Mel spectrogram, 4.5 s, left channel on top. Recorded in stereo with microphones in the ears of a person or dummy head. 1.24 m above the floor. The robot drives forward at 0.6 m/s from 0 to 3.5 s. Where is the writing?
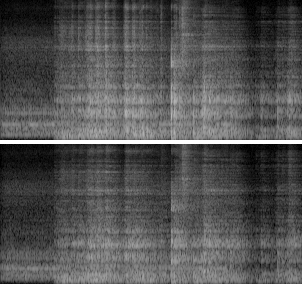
25° left (ahead or behind), 1.0 m; by 4.4 s 30° left (ahead or behind), 0.8 m.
